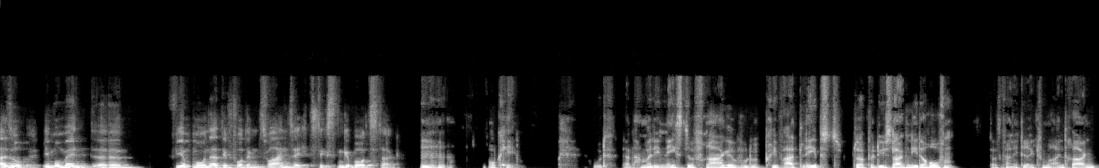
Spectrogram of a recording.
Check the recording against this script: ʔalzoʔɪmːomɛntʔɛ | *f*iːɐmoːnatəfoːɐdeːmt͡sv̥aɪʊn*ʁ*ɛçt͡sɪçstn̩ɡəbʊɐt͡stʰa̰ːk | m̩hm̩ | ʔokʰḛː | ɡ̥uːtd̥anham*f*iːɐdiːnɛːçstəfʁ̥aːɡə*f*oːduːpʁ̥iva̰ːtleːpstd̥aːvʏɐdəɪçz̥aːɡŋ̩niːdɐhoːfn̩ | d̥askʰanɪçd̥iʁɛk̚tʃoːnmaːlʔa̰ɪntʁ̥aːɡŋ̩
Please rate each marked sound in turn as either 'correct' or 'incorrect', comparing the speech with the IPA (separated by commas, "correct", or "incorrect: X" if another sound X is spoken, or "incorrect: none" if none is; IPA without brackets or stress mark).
correct, incorrect: z, incorrect: v, incorrect: v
